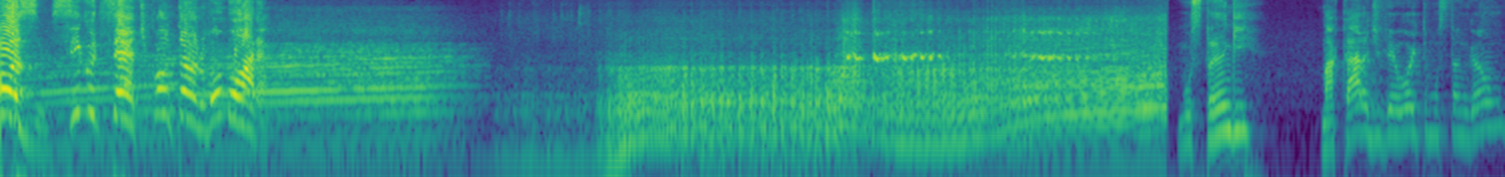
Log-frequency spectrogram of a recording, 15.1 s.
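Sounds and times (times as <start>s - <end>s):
car engine revving hard: 0.8s - 4.8s, 5.8s - 11.7s.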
